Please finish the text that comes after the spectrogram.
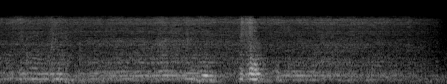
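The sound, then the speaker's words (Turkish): A dense, steady hum of many honey bees buzzing together inside a hive of roughly 60,000 bees, a continuous droning swarm with a couple of louder buzzes rising briefly near the middle. “Bakın bir Koran'da, komanda takriben 60 bin arı yaşıyor.”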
